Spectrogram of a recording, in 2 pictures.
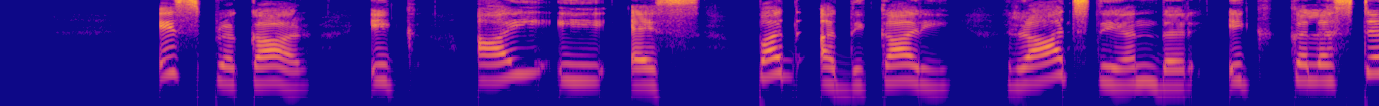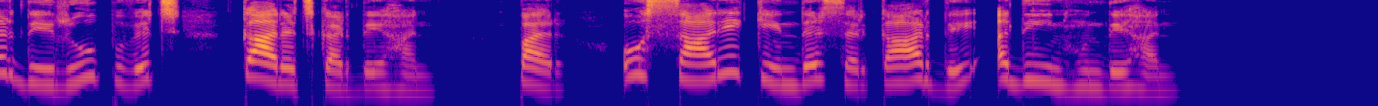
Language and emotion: Punjabi, neutral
